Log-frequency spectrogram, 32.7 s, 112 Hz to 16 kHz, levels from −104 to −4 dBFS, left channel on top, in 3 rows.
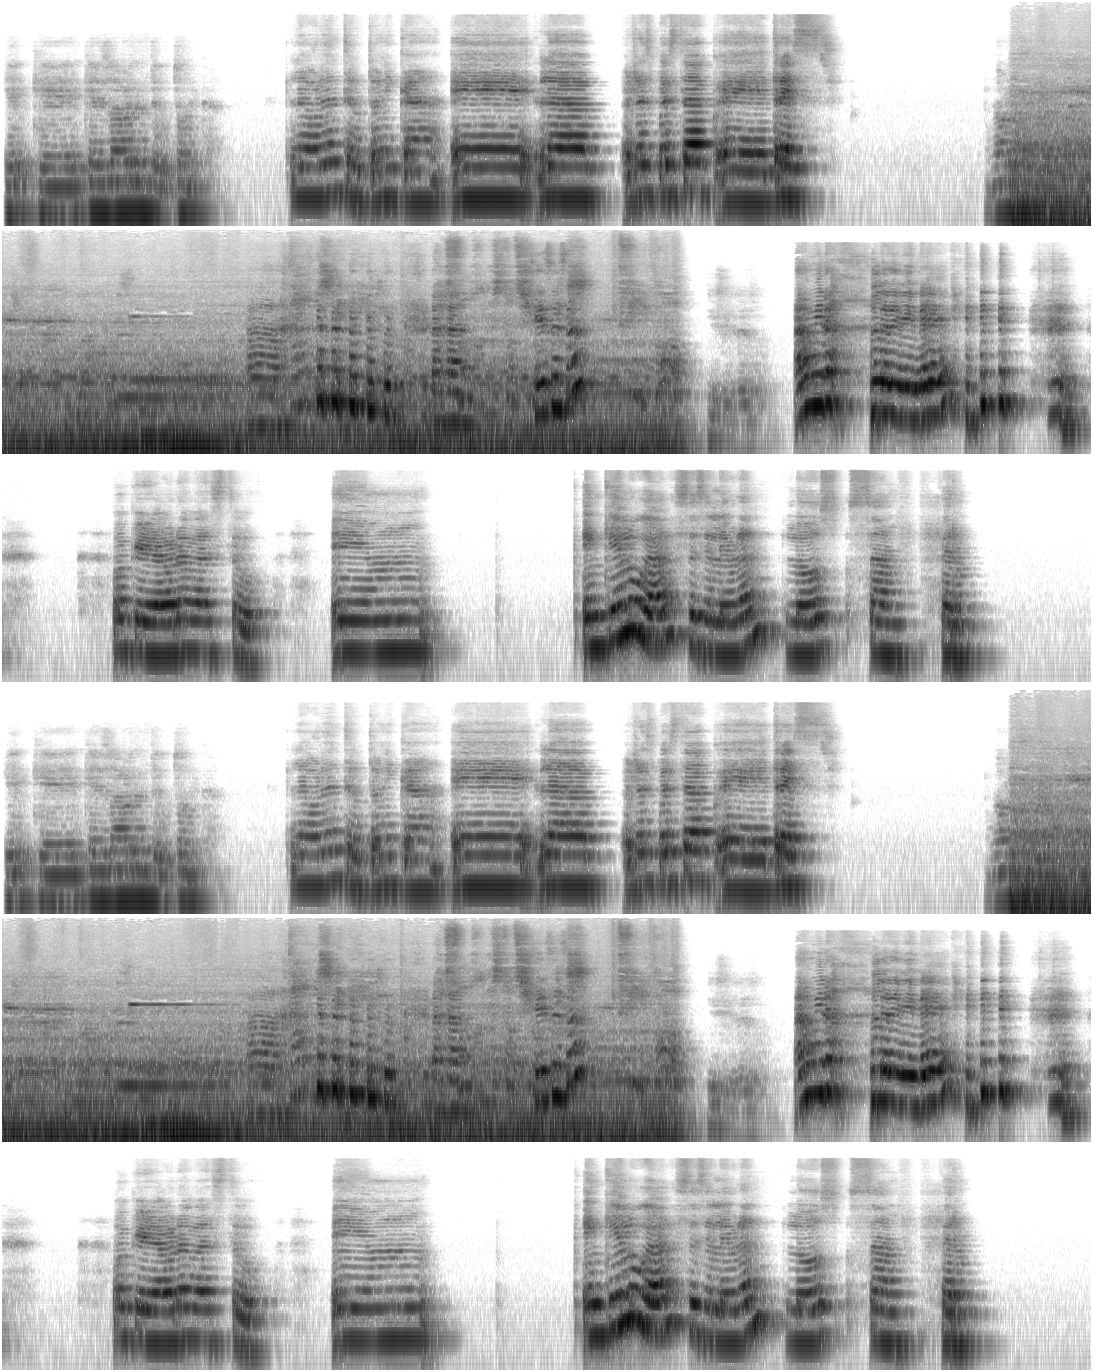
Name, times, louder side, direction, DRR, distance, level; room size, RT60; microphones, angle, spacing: voice 1, 0.0-2.0 9.8-12.6 15.2-15.6 17.9-18.5, left 1 dB, 20° left, 1.1 m, -31 dB
voice 2, 2.9-5.9 6.2-8.0 13.3-15.6 16.2-16.8 18.8-21.6 22.9-24.3 25.1-26.0 27.6-30.0 30.4-30.8 31.2-31.4, left 2 dB, 60° left, 0.9 m, -20 dB
sound 1, 10.1-17.7, equal, 25° right, 0.4 m, -18 dB
3.4 x 2.2 x 2.2 m
head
